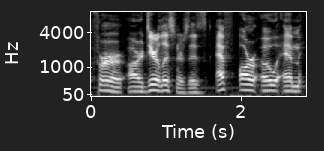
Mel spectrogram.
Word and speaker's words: Fromm: I'm gonna break with the pack and say it's a, a long O and say from. Uh, according to our pronunciation guide, it's uh, F R. It's pronounced more like F R O O M.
